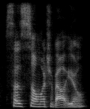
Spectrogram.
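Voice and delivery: usual speaking voice

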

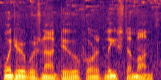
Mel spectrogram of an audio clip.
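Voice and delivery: ordinary delivery, nothing marked

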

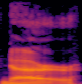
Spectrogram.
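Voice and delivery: drawn-out Australian "No."; Australian accent. Shown as a demonstration. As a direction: say "No." as an Australian, vowel bent toward "naur". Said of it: "I've mastered one Australian word".

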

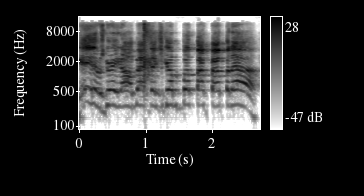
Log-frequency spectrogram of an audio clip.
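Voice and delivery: fake friendly gush. Host gushing at rapper passing by, fake friendly. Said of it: "I'd be like".

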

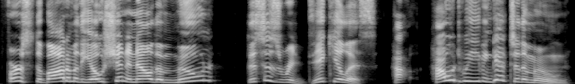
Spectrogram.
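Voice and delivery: exasperated yell. Acted. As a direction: throw up your hands, it's ridiculous. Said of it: "yelled Finn".

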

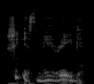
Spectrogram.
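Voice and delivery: whispering. Real, not acted. Gossip aside about friend.

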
